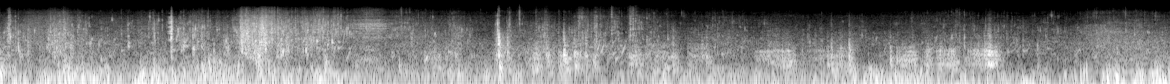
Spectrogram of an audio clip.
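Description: Wind buffeting the microphone over water lapping around a plastic sit-on-top kayak, with a few sharp knocks and clicks as a float line spool and paddle are handled.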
